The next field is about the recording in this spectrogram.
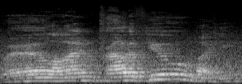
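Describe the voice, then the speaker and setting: A man playing a doting, flattering businessman sweetheart in a live screenplay reading. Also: a little high, slow. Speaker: actor. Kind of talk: cold-read screenplay scene reading. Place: large room at a live staged reading. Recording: echoey hall, distant mic, noisy.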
